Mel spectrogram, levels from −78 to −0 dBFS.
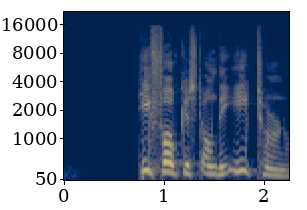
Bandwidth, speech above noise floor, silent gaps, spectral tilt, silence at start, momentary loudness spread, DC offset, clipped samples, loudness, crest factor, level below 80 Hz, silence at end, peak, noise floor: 16 kHz; 56 dB; none; -4.5 dB/octave; 0.75 s; 10 LU; under 0.1%; under 0.1%; -25 LUFS; 20 dB; -64 dBFS; 0 s; -8 dBFS; -81 dBFS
